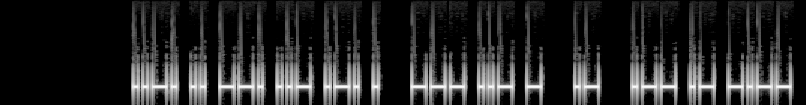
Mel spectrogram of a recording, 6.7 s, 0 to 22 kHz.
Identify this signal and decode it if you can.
Morse code, heard as a keyed tone, about 30 wpm, 700 Hz. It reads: FIGURE OUT A WAY
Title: Sets of 5 Words Encore2 30wpm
